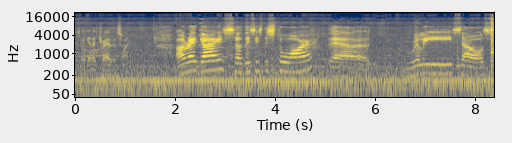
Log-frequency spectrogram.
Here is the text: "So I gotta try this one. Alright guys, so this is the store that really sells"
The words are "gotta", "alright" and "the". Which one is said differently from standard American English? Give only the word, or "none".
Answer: none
